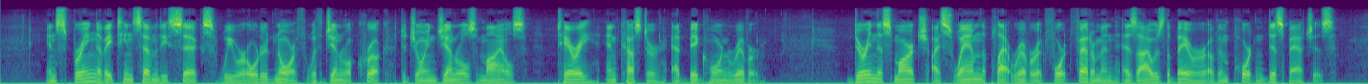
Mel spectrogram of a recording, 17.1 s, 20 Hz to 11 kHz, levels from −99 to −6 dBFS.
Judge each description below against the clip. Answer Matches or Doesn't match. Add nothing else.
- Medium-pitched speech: Doesn't match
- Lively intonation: Doesn't match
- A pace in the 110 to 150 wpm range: Matches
